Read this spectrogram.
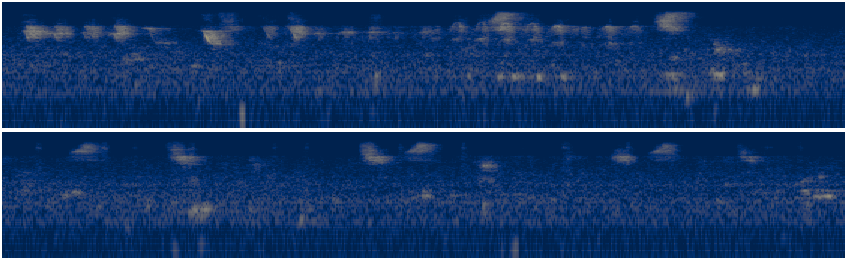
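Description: A pencil scratches on paper in short strokes.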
